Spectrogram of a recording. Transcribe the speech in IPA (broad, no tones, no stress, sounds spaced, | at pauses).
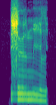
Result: z y l m i l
